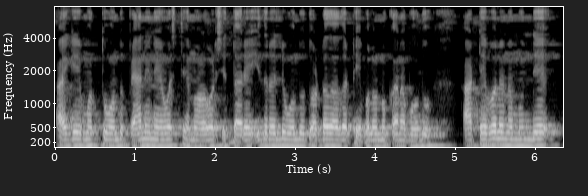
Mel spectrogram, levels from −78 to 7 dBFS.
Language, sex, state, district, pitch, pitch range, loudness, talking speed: Kannada, male, Karnataka, Koppal, 130 Hz, 125-130 Hz, -16 LUFS, 150 wpm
